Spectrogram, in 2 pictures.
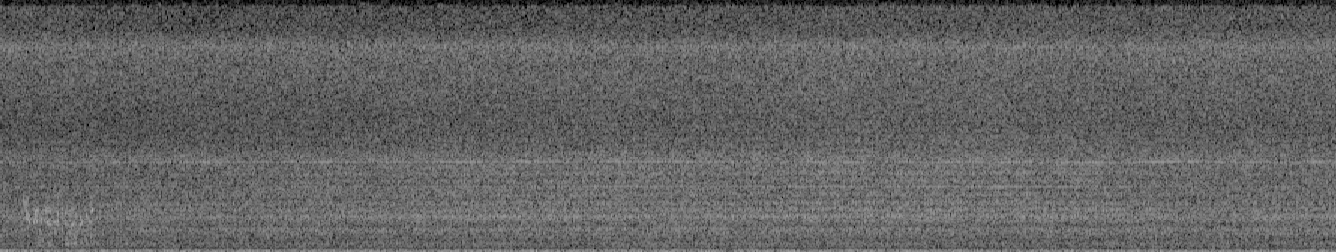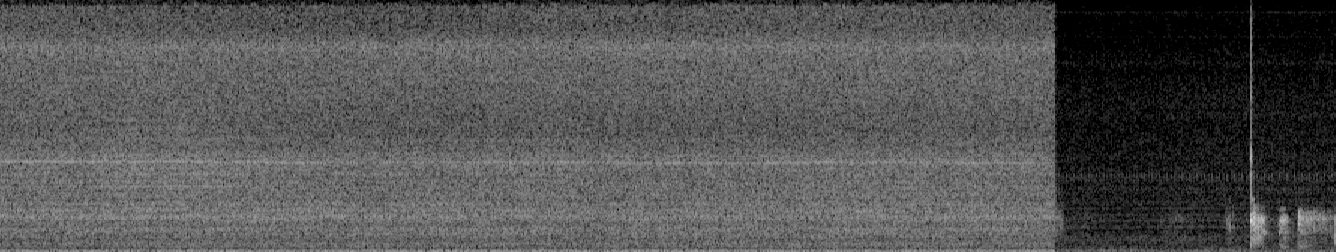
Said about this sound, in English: So we have two running engines.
